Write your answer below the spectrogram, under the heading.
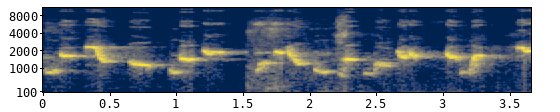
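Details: Short burst of straw-headed bulbul song, edited to remove noise, with rich rising and falling whistled notes in quick bubbly phrases and a slight rustle midway.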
